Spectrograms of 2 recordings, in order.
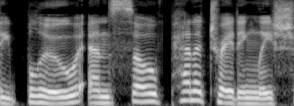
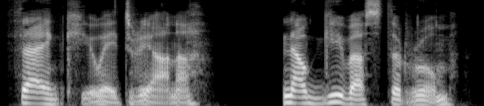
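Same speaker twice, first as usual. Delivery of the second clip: put-on low voice, slight European accent, edges smoothed; 5 semitones lower than usual. A man cuts a woman off mid-sentence, in a vague European accent. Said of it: "his vaguely European accent".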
